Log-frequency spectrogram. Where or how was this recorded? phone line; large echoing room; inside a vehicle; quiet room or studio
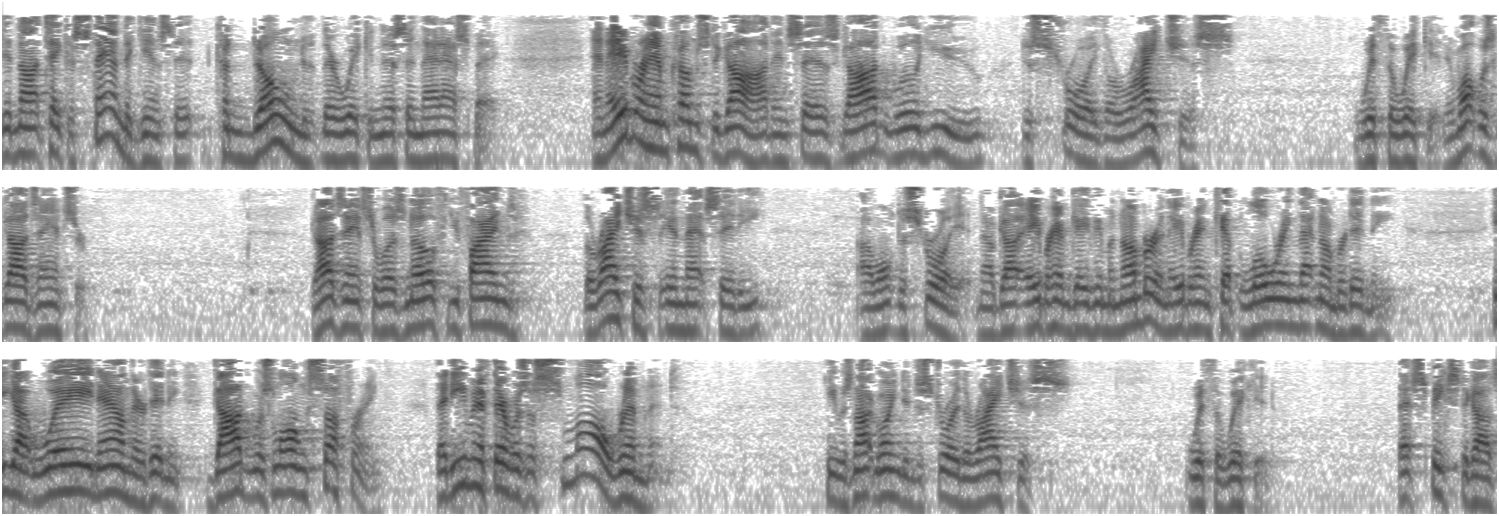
large echoing room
